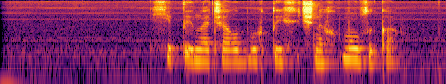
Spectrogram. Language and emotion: Russian, neutral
